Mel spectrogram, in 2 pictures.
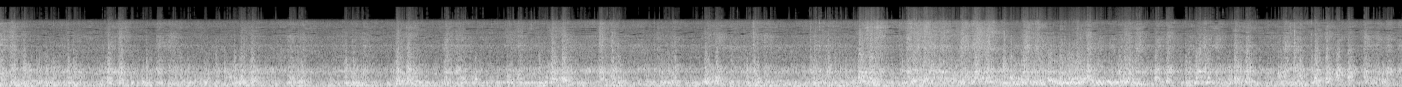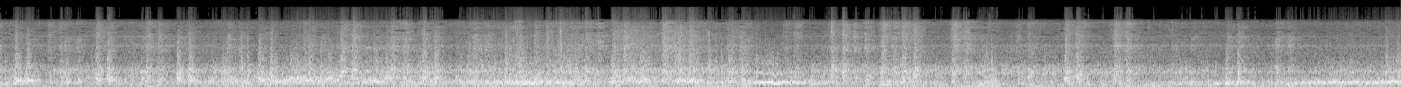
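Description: A Fukui Railway Fukubu Line train running along the track, heard from inside the car. The wheels on the rails make a steady rumble with frequent clicks and knocks.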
